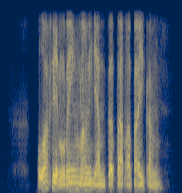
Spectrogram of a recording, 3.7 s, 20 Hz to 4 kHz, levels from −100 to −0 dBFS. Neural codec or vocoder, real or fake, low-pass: autoencoder, 44.1 kHz, a latent of 192 numbers a frame, MeloTTS; fake; 3.6 kHz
